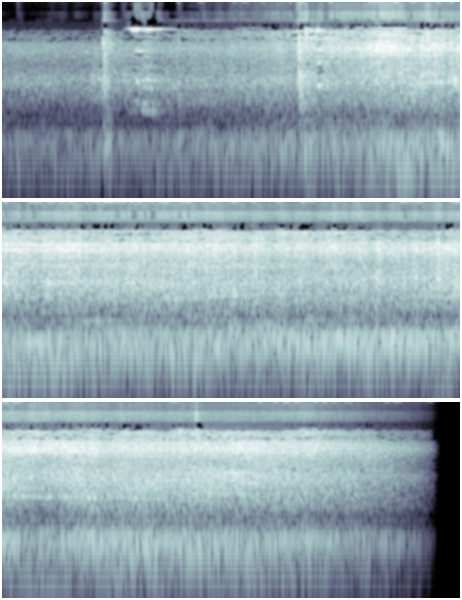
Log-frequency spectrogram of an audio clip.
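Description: Electric street tram running close by, its noise growing louder over the first six seconds and then holding steady, with a few sharp clanks in the first five seconds. The sound stops abruptly near the end.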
